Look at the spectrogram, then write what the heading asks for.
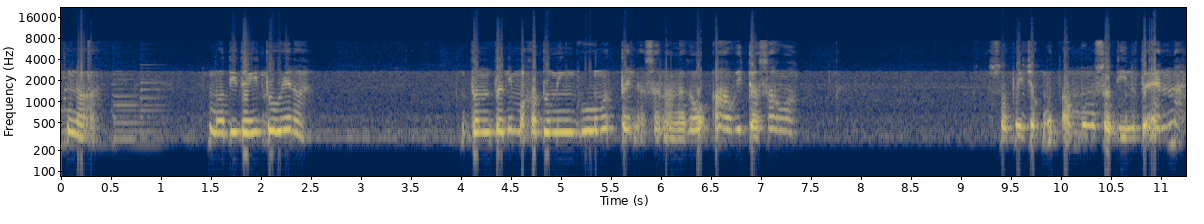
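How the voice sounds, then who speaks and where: An actor playing a stubborn, whiny husband in an old radio drama, plaintive and agitated, on a noisy recording. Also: male voice, sits high, little pitch movement, normal speed, gravelly, long pauses, dark tone, dull audio, faint music behind. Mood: anxious. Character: whiny, stubborn lazy husband and son, Michael.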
